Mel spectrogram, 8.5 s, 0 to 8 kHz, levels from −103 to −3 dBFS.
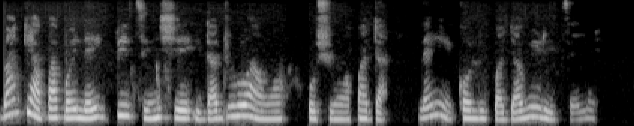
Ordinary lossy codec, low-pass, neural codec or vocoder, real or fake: none; none; none; real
